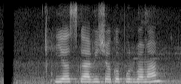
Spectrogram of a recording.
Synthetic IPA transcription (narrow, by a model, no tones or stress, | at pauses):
jʌsɡabisʌkopurbʌma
